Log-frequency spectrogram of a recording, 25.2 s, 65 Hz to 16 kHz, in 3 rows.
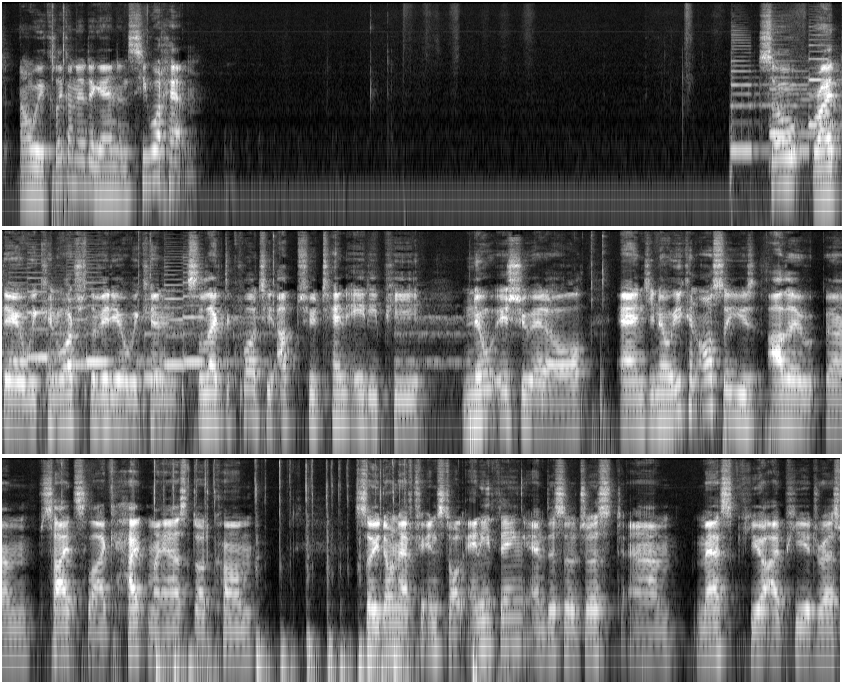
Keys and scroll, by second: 19.9-21.2 typing.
